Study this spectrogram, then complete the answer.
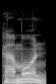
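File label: ham, Spanish, male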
